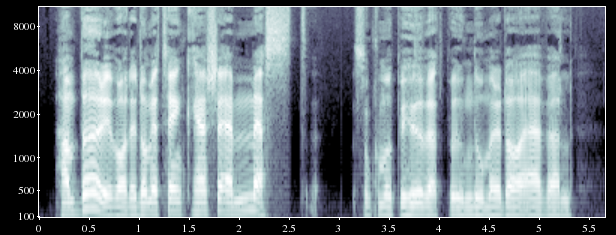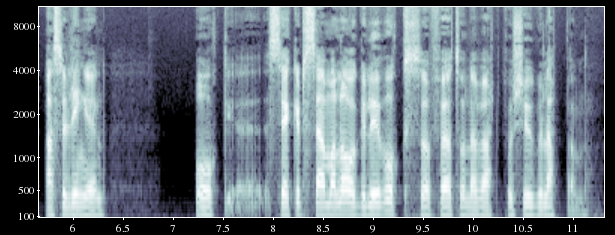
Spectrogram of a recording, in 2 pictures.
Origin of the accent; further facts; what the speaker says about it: Gotland, Sweden; jag är ju från Gotland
